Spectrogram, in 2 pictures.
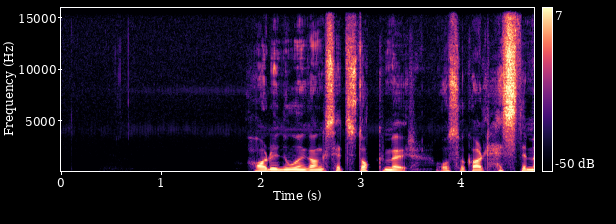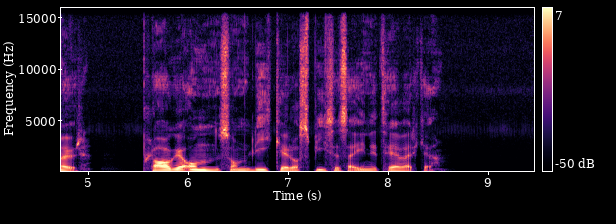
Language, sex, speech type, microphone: Norwegian, male, read, Sennheiser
